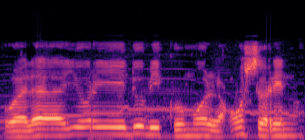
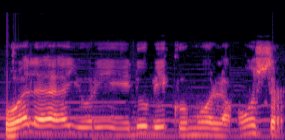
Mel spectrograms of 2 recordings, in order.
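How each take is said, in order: First: The last word ends with an added -in. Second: The last word ends on a bare r. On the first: The reading continues without stopping. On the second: The reader stops at this word.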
